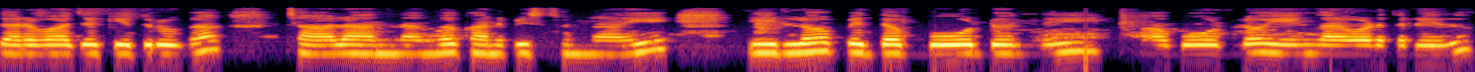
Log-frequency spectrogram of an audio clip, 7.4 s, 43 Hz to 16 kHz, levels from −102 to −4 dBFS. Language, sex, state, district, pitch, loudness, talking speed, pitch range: Telugu, female, Telangana, Karimnagar, 210 Hz, -16 LUFS, 120 wpm, 200-235 Hz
